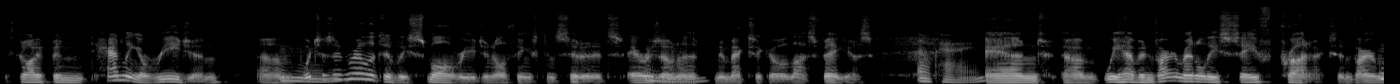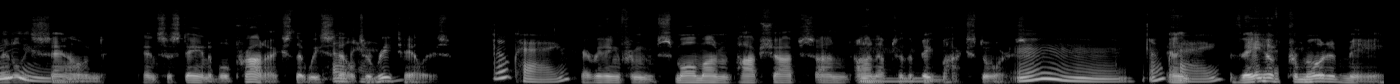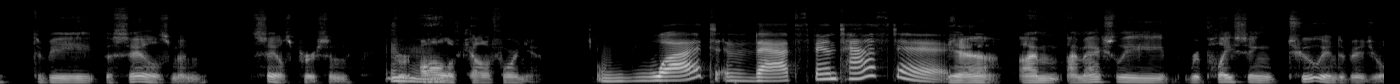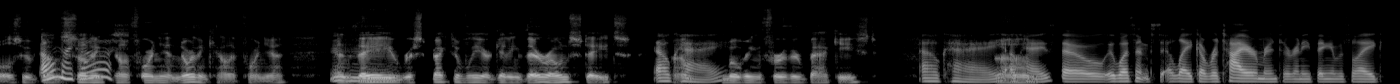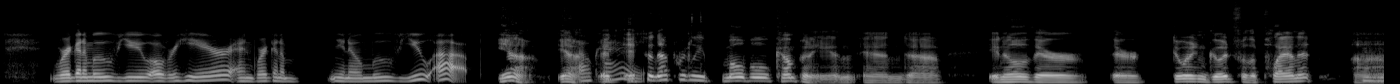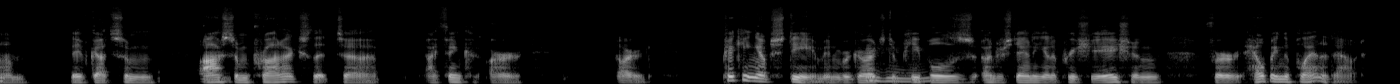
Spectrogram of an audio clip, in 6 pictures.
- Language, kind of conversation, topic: English, advice, How can I get a promotion?
- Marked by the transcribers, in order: drawn out: "Mm"; other background noise; tapping; drawn out: "Mm"; laughing while speaking: "box"; surprised: "What?!"; joyful: "That's fantastic!"; unintelligible speech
